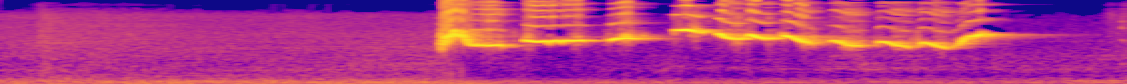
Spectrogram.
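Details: Orange-headed thrush singing, used to coax other thrushes into song: after a quiet low hum, one clear phrase with a long rising whistle, then a rapid series of wavering, slurred notes lasting about two seconds.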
